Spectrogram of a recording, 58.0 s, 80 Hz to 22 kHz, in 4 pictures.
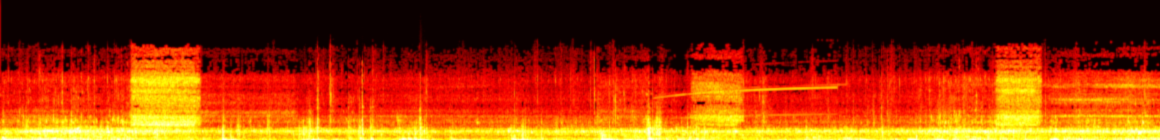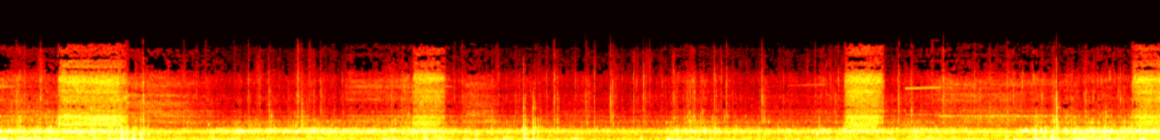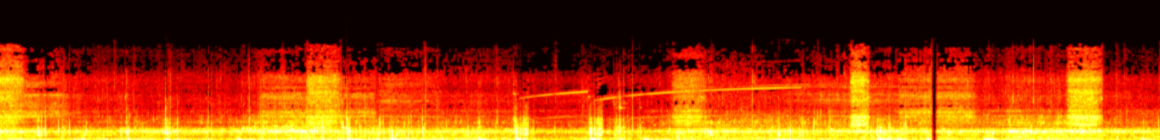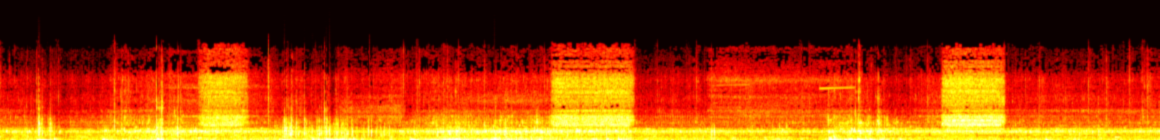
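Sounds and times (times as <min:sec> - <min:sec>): exhaled air bubbling: 0:00.0 - 0:02.4
diver breathing through regulator: 0:55.2 - 0:56.1.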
